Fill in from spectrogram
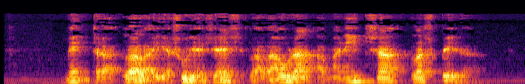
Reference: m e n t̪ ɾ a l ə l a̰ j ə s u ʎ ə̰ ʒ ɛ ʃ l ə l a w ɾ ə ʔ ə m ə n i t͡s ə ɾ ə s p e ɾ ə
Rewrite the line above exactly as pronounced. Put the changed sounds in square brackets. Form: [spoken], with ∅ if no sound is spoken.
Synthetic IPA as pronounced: m e n t̪ ɾ [ə] l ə l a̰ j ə s u ʎ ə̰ ʒ ɛ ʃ l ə l a w ɾ ə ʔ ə m ə n i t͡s ə [l] ə s p e ɾ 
